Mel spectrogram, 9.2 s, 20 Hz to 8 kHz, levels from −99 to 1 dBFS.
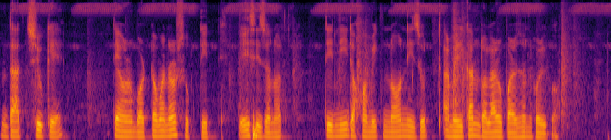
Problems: constant background noise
